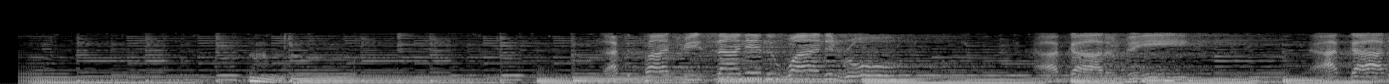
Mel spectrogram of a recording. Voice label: ROMANTICA, Telemensagens Românticas fem

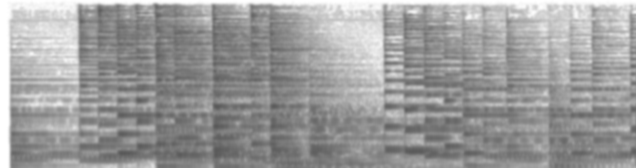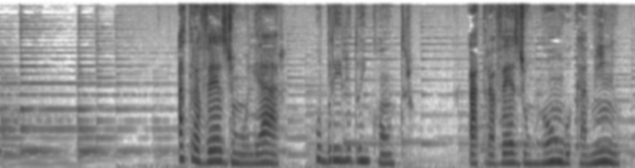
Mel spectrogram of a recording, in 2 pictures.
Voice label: Aniversário de casamento (filhos enviam) fem.; Datas importantes

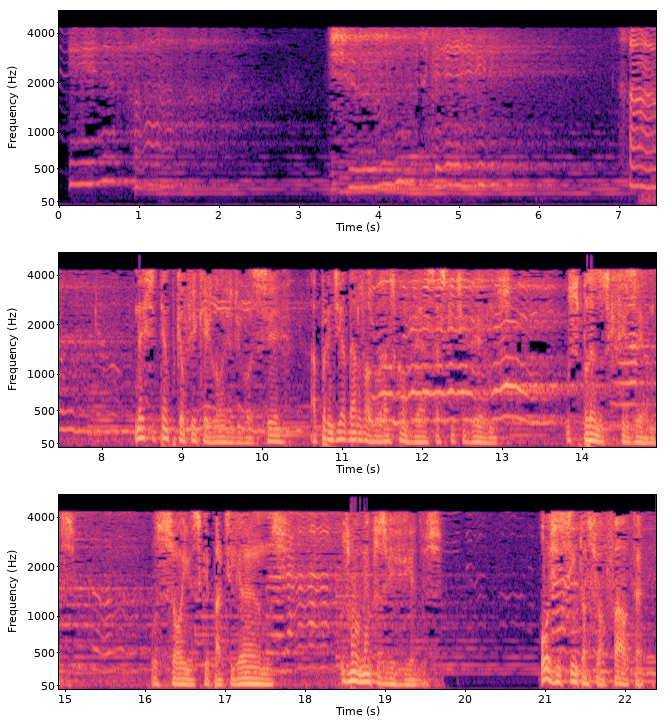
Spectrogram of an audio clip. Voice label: Conquista Ex. Esposa ou Namorada Masculino; Telemensagens; Conquistas Cantadas paqueras; Telemensagens 2017

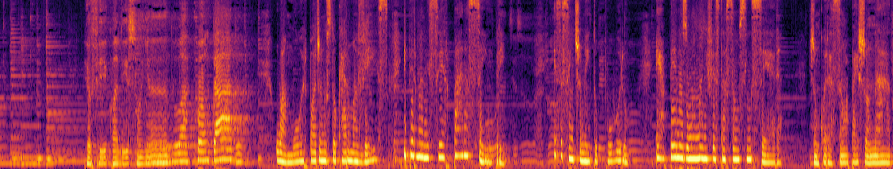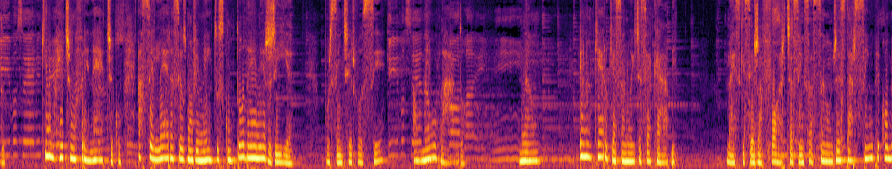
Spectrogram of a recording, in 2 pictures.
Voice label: ROM AS NOITES EM SUA COMPANHIA FEM

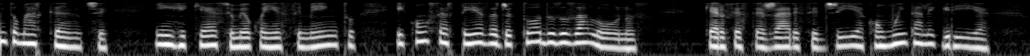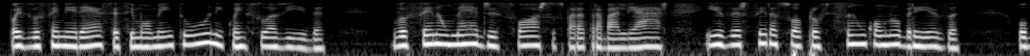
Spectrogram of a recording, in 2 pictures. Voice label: Dia Professor Feminino; Datas Mistas; Telemensagens 2017

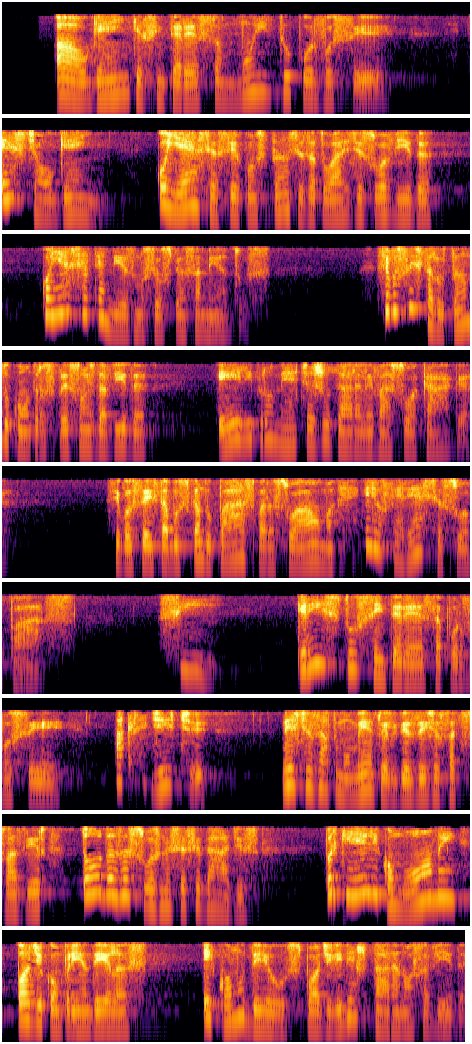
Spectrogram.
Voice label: OTIMISMO (F); Telemensagens 2017

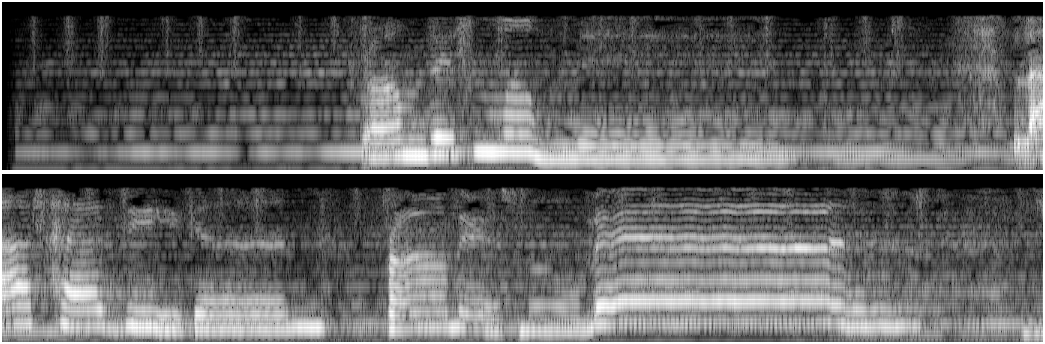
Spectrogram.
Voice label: ANIV. ROMANTICO M

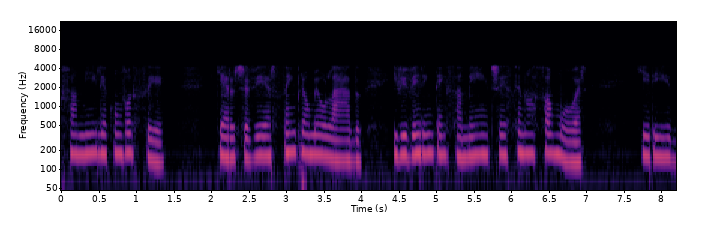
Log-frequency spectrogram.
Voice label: DIA DOS NAMORADOS, Só Voz, fem; Telemensagens; HOMENAGENS

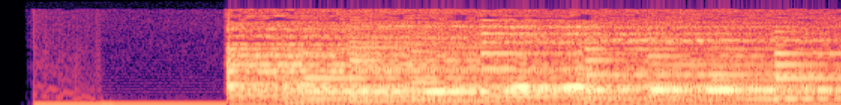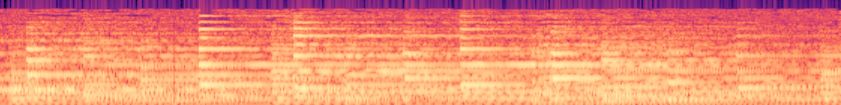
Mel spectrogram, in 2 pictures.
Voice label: SALMOS 90 M, Telemensagens, Gospel, masc

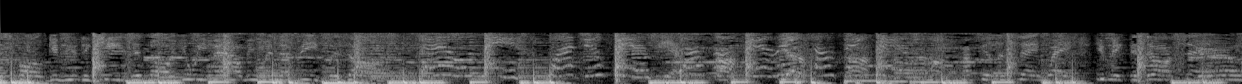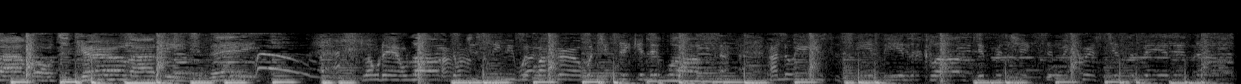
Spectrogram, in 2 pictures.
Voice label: NETA F, Telemensagens, Aniversários, Fem; Aniv Familiar

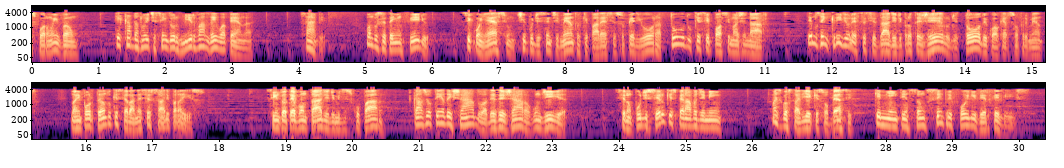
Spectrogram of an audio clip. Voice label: Formatura Masculina; Para Filho; Telemensagens 2017; Formaturas

